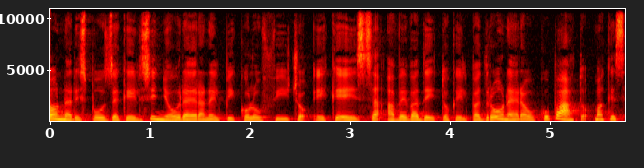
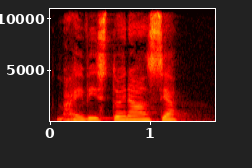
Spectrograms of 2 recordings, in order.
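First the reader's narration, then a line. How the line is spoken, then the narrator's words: Murmured. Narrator (Italian): mormorò Rodolfo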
